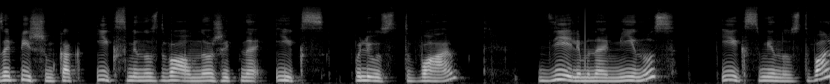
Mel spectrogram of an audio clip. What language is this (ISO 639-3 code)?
rus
